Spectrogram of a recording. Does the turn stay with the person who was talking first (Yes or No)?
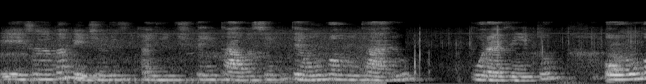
Yes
